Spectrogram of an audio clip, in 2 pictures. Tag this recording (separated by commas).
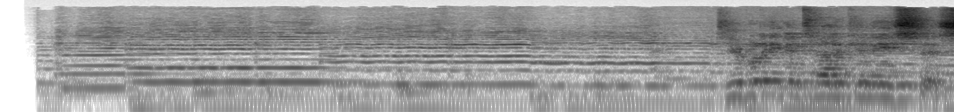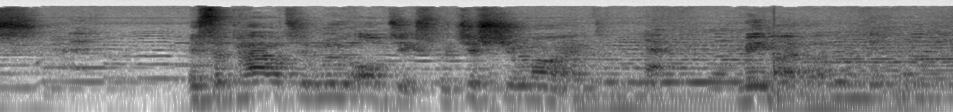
Orchestra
